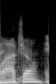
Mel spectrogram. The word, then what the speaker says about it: Acho: Well, the thing that Acho said was, am I saying that right? – Manuel Acho? – Yeah, okay.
